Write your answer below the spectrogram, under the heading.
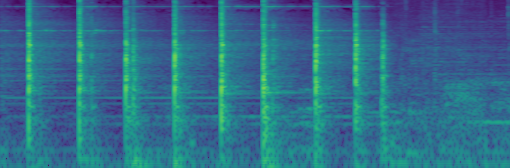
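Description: A hammer strikes a metal suspension bracket about nine times, roughly two blows a second, knocking it into line with the brake bracket's bolt holes. The blows stop a little before four seconds in.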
